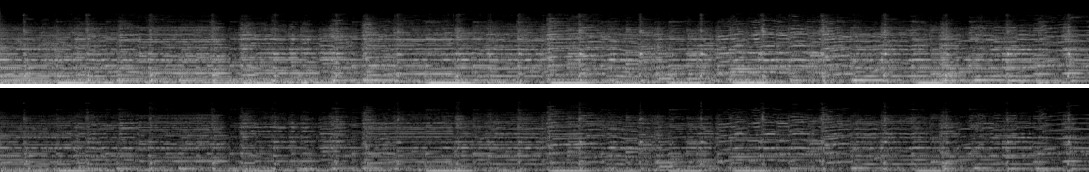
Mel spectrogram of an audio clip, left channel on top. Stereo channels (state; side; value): quieter; right; 8.5 dB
